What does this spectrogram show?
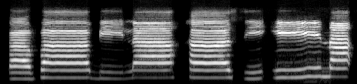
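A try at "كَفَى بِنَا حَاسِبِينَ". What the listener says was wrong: oh ini hi ya, bukan ini ba. Kafa bina hasibina.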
